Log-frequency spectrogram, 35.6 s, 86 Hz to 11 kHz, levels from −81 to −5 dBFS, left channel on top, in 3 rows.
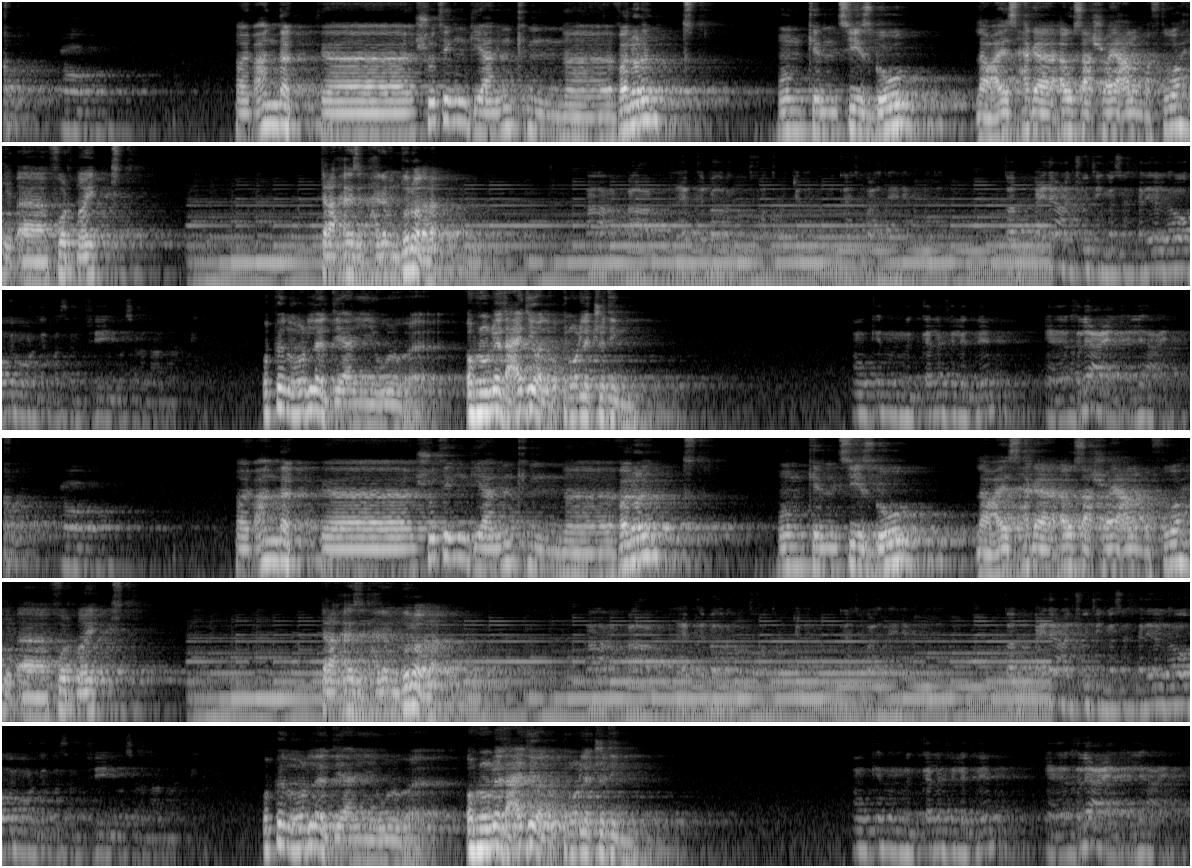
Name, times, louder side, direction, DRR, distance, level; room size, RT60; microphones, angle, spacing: voice 1, 0.6-0.9 7.6-7.7 17.7-21.3 21.9-25.4 32.3-33.8 34.2-35.5, equal, 10° left, -1 dB, 3.6 m, -41 dB
voice 2, 2.3-6.9 7.8-9.1 9.7-12.8 15.1-16.3 26.4-28.1 28.4-30.1, left 2 dB, 50° left, 3 dB, 1.0 m, -26 dB
sound 1, 13.7-22.4, right 1 dB, 15° right, 0.6 m, -35 dB
24.0 x 23.0 x 5.5 m, 2.2 s
head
